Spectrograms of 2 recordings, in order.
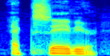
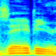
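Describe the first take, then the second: First: The name begins with a KS sound. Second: The name begins with a Z sound. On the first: The speaker calls it right. "He hits that X" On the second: The speaker calls it wrong. "He doesn't make the Z sound on that X. He's not a Xavier"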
